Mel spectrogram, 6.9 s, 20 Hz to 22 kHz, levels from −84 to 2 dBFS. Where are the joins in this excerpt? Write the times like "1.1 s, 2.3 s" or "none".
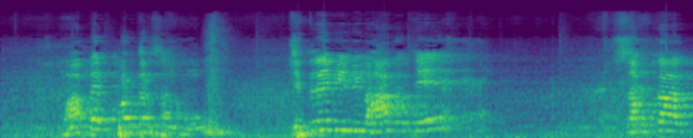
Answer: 2.1 s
